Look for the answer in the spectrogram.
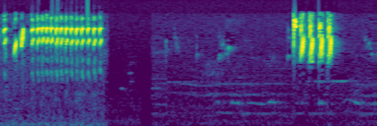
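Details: Common chaffinch singing: a rapid, even trill of about a dozen bright, high notes over a second and a half, then after a pause a shorter burst of five or six loud, buzzy notes, in a quiet setting.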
